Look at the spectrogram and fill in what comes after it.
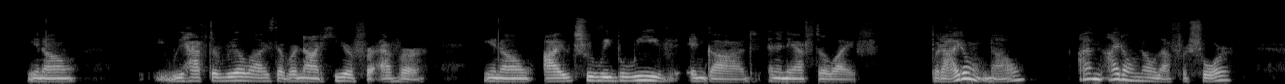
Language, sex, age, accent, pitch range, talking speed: English, female, 40-59, American, 150-220 Hz, 155 wpm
